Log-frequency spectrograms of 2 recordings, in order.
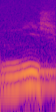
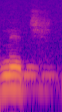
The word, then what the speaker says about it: niche: audience last evening, and I was reading the Niche Market Award and said niche. They corrected me afterwards for my pronunciation. So they don't care that English is my third language, so they took the time to correct me. So it is Niche Market Award.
